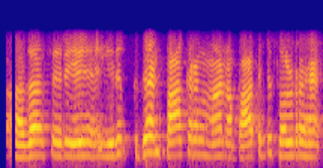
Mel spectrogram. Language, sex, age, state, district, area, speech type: Tamil, female, 45-60, Tamil Nadu, Tiruppur, rural, conversation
